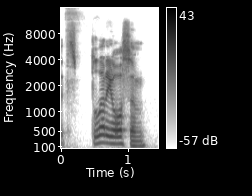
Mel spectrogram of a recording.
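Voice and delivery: emphasis on bloody. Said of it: "Emphasis on the bloody".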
